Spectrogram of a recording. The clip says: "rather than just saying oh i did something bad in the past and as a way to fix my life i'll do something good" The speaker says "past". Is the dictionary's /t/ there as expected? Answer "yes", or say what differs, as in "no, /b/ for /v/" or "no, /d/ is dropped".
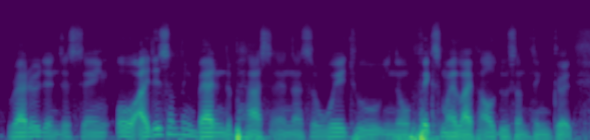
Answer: yes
